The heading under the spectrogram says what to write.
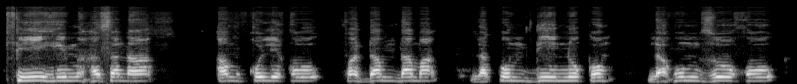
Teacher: میم کو جلدی پڑھ رہا ہوں, کہیں پہ بھی میم پہ نہیں رک رہا ہوں, غنہ نہیں کر رہا ہوں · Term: اظہار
